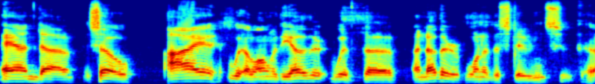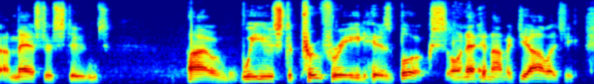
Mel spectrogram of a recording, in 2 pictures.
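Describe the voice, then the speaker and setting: Against a quiet background, a man with an American accent talks fairly slowly at a fairly low pitch, his intonation monotone and flat. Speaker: mineral economist. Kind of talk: oral history interview answer. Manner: hesitant, casual.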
